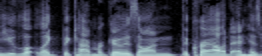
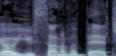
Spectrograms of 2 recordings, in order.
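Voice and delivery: plain

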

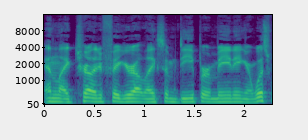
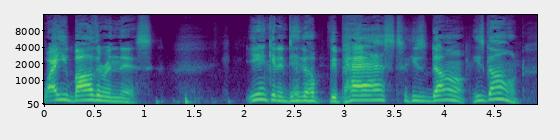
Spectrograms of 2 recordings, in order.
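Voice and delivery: put-on Southern accent, played as a cop; 4 semitones higher than usual. Retelling a scene from the film Zodiac, playing the cop: Mark Ruffalo impression, Southern accent. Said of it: "San Francisco cop from the South".

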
